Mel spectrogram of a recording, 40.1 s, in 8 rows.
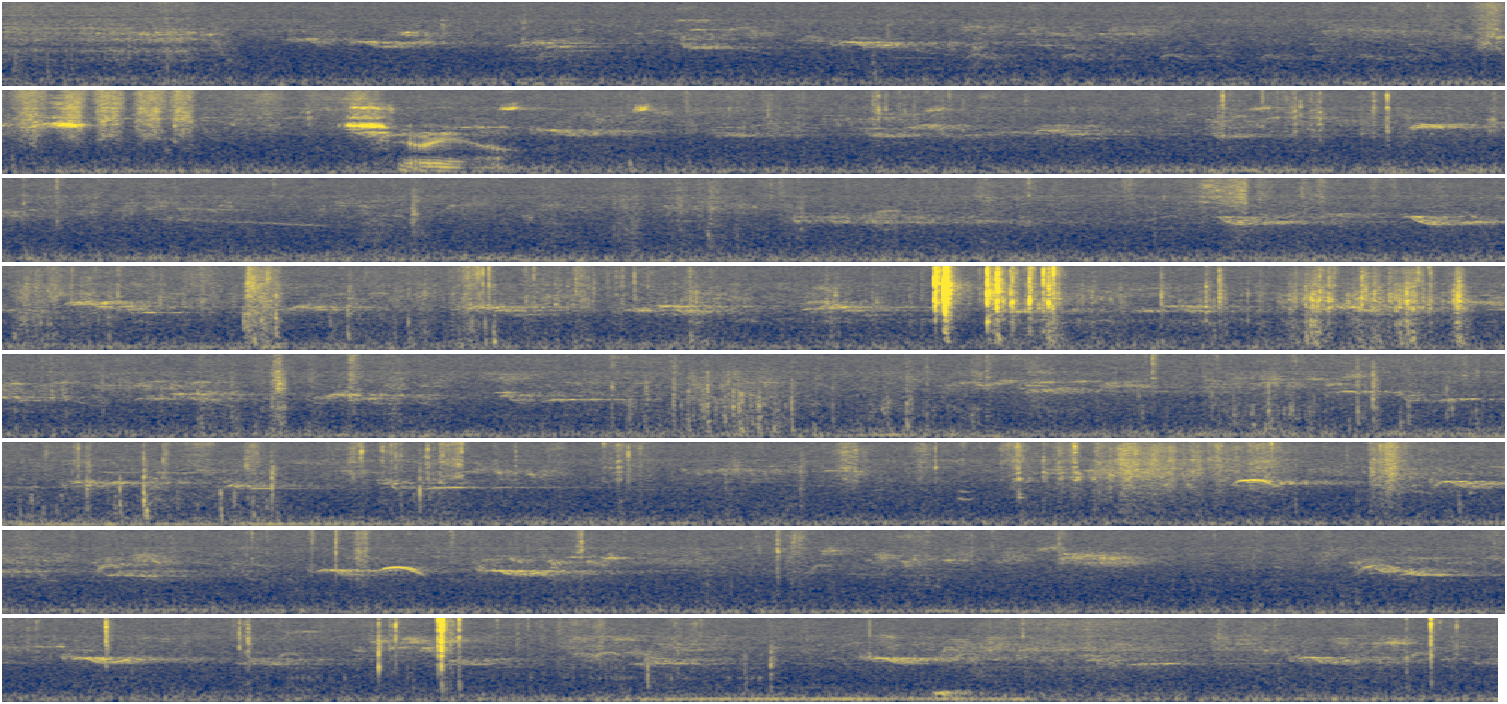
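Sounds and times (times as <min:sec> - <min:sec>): small birds chirping: 0:00.0 - 0:40.0
twigs clicking: 0:08.9 - 0:10.4, 0:16.6 - 0:21.0, 0:22.0 - 0:33.0, 0:35.2 - 0:38.3, 0:39.3 - 0:40.0.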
